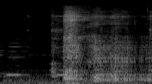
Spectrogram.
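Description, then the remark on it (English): A single wet, blurting fart noise, likely made by pressing a hand against the arm, bursts in after a brief quiet moment and rasps on for about a second, fairly loud. “Fart noise!”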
